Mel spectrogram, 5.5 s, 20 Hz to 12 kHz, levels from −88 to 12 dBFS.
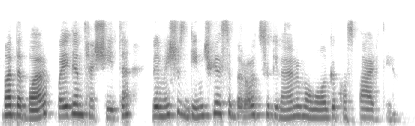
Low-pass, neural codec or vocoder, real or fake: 7.2 kHz; codec, 16 kHz, 1 kbps, X-Codec, HuBERT features, trained on general audio; fake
